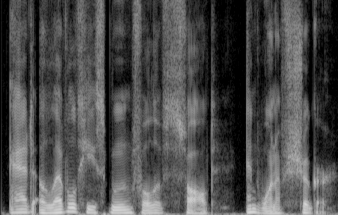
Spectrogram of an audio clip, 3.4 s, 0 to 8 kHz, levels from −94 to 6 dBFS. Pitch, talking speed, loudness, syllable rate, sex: 100 Hz, 175 wpm, -18 LUFS, 5.2 syllables/s, male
